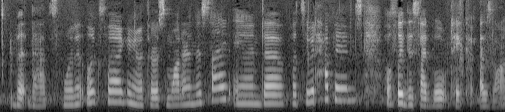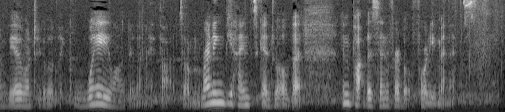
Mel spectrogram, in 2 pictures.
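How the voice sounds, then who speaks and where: A woman's fairly high voice, very fast, with very wide pitch swings over noticeable background noise. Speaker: home baker vlogger. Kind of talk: casual baking vlog.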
